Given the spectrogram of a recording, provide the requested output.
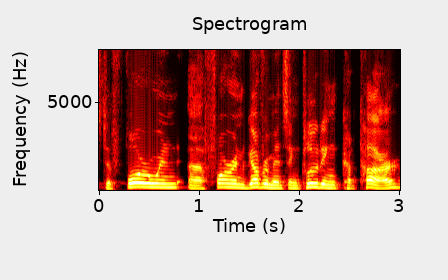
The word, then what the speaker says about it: Qatar: They're building a network that maintains ties to foreign foreign governments including Qatar, or Cutter, as which is the the ridiculous way to pronounce the name of that country.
